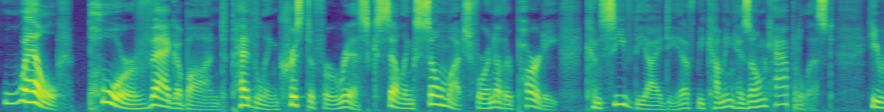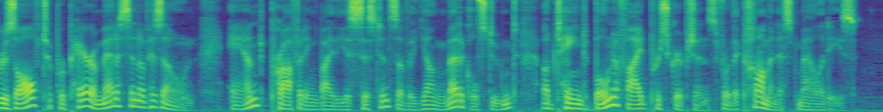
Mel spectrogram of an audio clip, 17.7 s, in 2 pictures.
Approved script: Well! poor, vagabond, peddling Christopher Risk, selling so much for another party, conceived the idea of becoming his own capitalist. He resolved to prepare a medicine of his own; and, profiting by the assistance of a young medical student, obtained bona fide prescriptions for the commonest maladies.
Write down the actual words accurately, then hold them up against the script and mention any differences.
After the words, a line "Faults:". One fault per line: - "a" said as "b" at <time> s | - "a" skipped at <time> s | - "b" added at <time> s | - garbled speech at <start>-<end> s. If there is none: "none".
Well! poor, vagabond, peddling Christopher Risk, selling so much for another party, conceived the idea of becoming his own capitalist. He resolved to prepare a medicine of his own; and, profiting by the assistance of a young medical student, obtained bona fide prescriptions for the commonest maladies.
Faults:
none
